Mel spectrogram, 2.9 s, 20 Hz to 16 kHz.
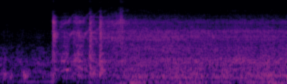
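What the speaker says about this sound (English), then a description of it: "car starts." A 2013 Chevy Traverse engine starts by remote, a quick cranking catch followed by a steady idle, heard close and without talk.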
